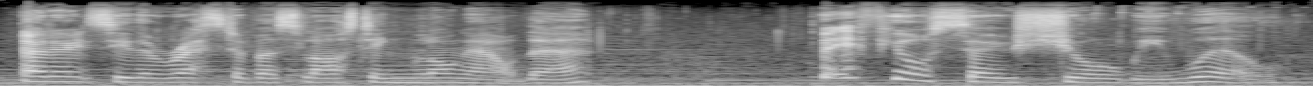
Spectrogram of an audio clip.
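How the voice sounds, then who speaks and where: A woman's voice: mid-range voice, normal speed, over music, lightly acted. A woman voicing a wry, pessimistic refugee gambler in a fantasy game, with a folksy drawl. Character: wry, pessimistic female refugee who likes a wager. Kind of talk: scripted game dialogue.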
